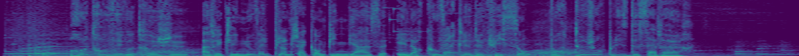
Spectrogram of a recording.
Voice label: billboard; campingaz

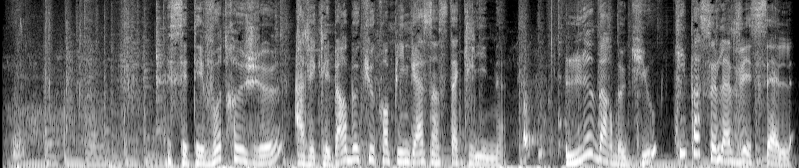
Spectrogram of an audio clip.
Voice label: billboard; campingaz

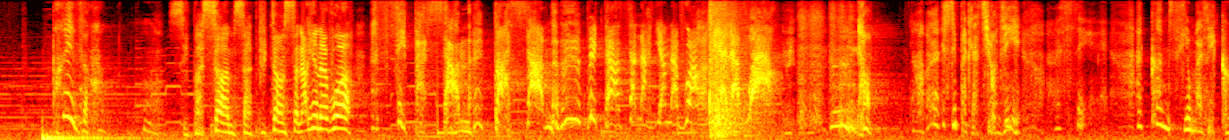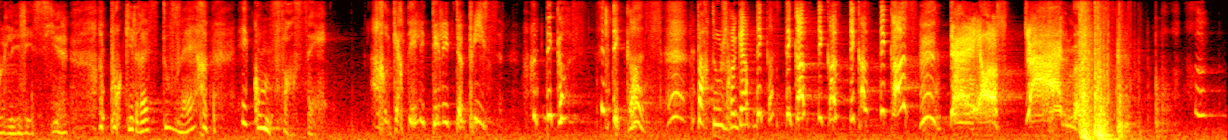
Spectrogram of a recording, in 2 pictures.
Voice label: doublage sorciere

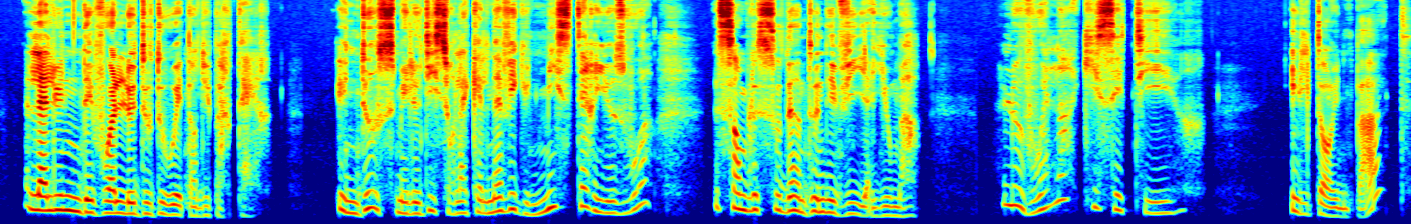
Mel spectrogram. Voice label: enfants; doudou blues

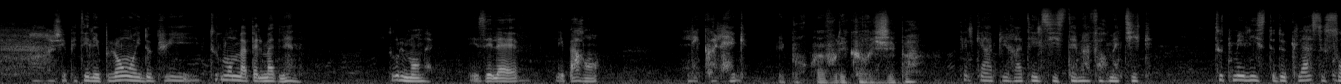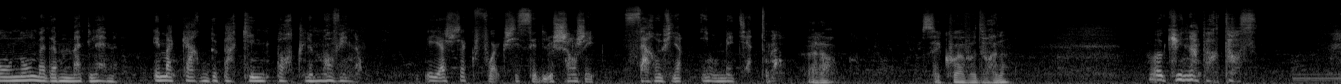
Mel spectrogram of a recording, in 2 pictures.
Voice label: doublage

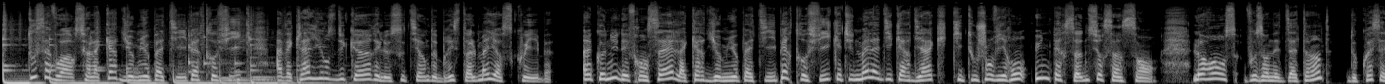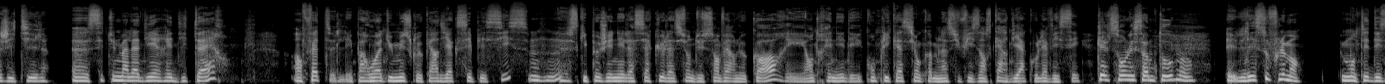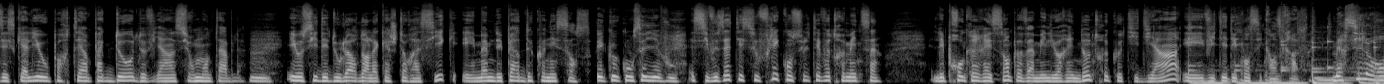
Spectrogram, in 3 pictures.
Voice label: pub temoignage; labo bms

